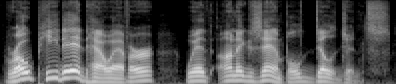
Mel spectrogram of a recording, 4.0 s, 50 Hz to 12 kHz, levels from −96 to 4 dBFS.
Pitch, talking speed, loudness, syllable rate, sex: 140 Hz, 105 wpm, -18 LUFS, 4.6 syllables/s, male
